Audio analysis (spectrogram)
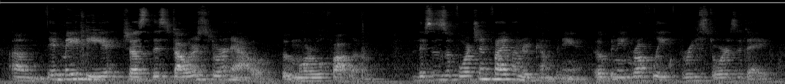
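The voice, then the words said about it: Slightly shaky voice. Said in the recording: “my voice is probably a little shaky”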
